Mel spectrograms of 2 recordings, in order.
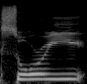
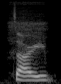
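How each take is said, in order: First: It is said in an imitated Canadian accent. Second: It is said in the speaker's own accent.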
